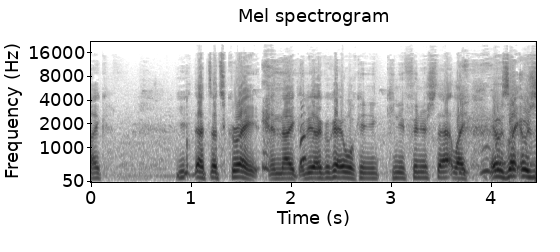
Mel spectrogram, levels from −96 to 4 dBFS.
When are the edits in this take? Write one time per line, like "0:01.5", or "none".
none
